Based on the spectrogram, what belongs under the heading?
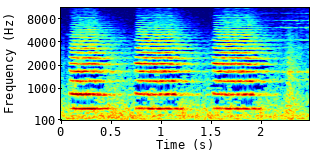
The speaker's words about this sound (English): On the walls hang a few ancient Coney Island photos, which shake, along with the rest of the office, each time another subway train rumbles by on the elevated tracks just outside his window.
